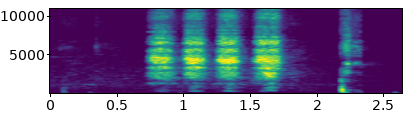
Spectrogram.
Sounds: Sniff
